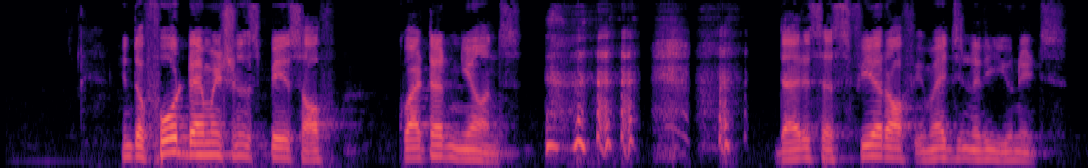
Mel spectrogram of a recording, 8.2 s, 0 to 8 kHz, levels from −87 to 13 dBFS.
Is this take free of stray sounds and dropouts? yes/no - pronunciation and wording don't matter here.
no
